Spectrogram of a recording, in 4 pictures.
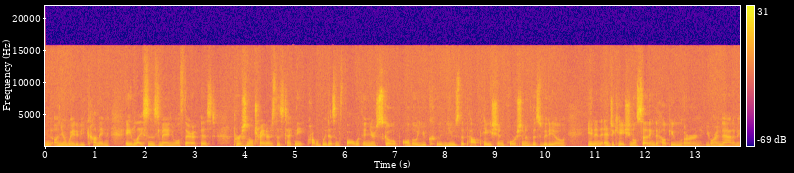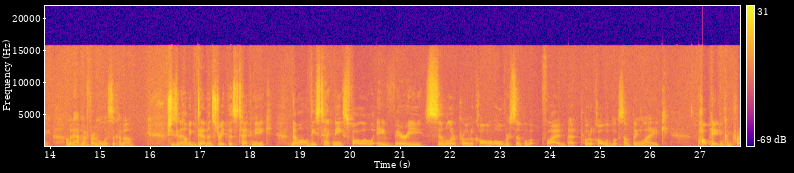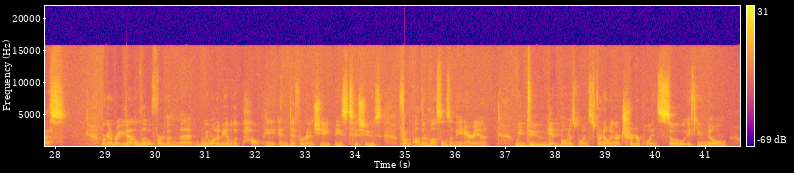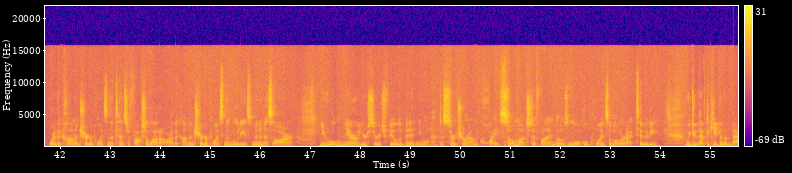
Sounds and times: Speech: 0.0s - 55.5s.

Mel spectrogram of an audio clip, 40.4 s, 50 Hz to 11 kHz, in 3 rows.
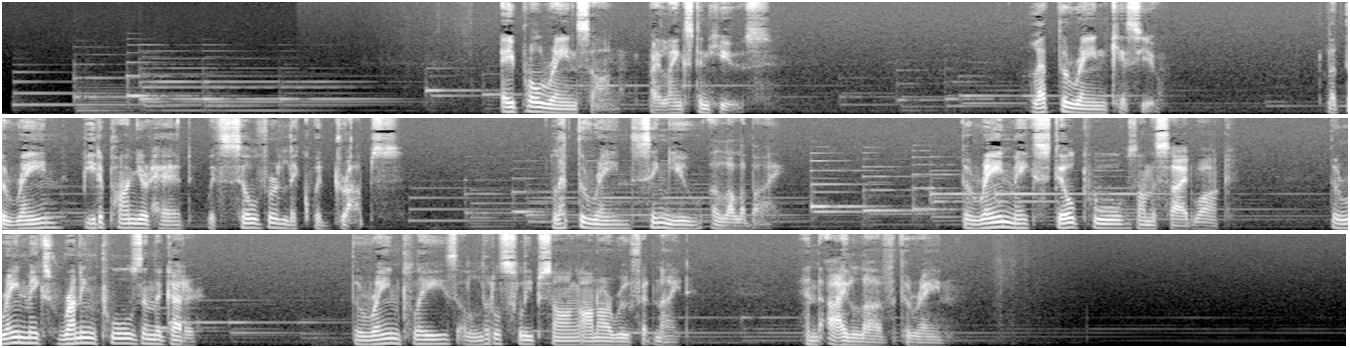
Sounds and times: Speech: 5.0s - 7.8s, 10.3s - 11.7s, 13.2s - 17.6s, 19.0s - 21.3s, 23.1s - 25.8s, 26.8s - 29.0s, 30.4s - 33.8s, 34.9s - 36.5s.

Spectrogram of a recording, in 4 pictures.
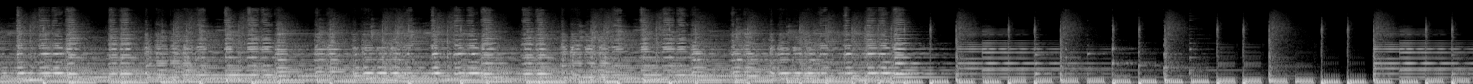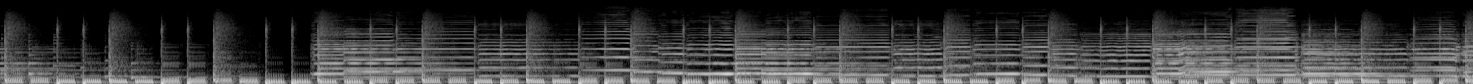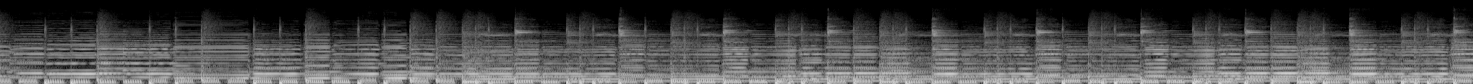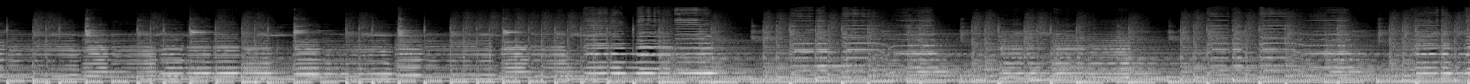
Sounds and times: Violin, fiddle: 0.0s - 12.2s, 13.8s - 16.4s, 17.8s - 58.8s.

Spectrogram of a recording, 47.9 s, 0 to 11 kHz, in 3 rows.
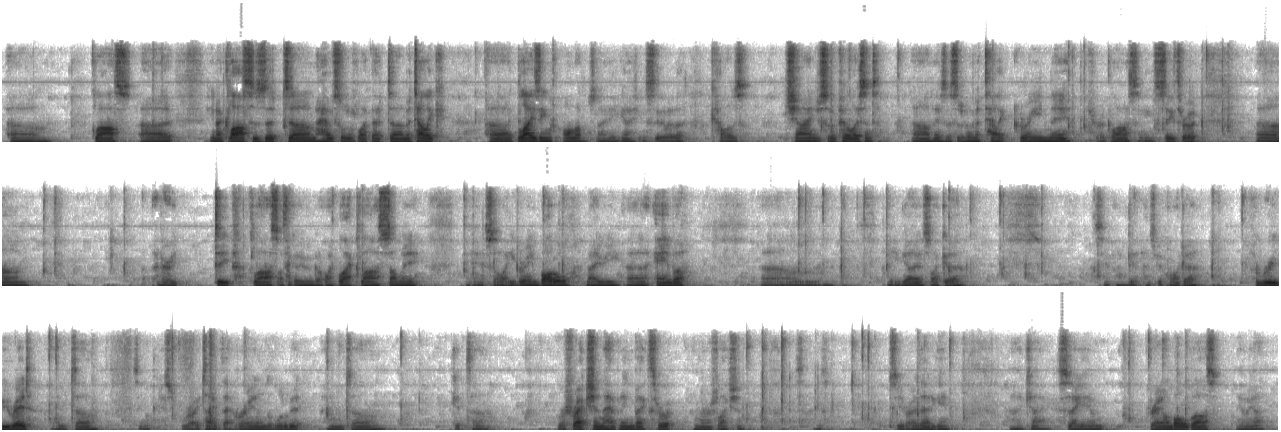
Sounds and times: Speech: 0.0s - 15.0s, 15.7s - 16.4s, 17.8s - 24.6s, 25.5s - 28.1s, 29.6s - 36.8s, 37.6s - 38.1s, 38.9s - 41.3s, 43.0s - 43.9s, 44.5s - 47.8s.

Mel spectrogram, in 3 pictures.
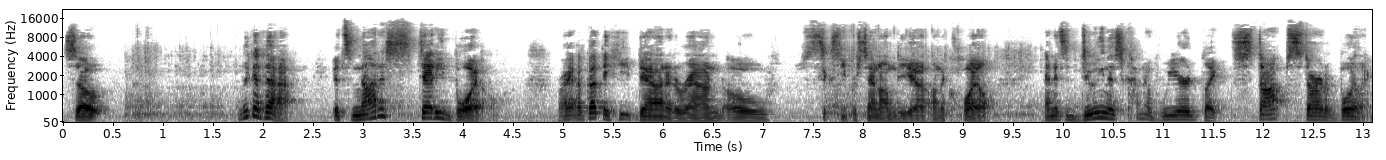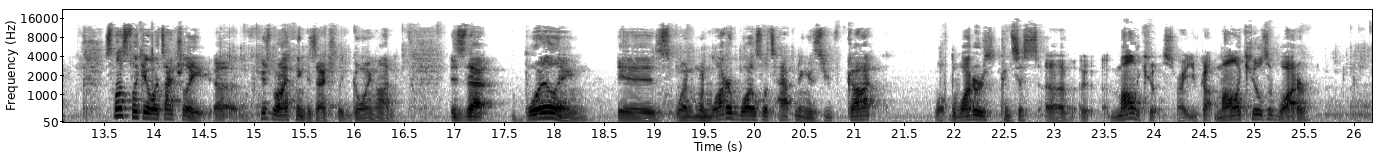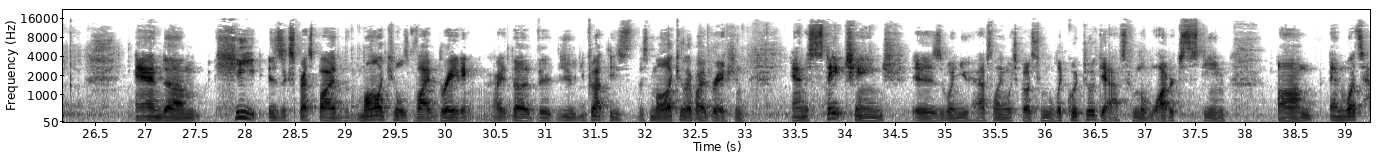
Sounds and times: Speech: 0.0s - 0.5s, 1.8s - 25.6s, 26.5s - 39.2s.

